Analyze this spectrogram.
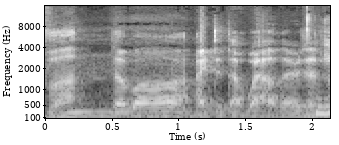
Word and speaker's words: Wunderbar: Just that was when I first realised that Germans pronounce their W's as V's. Wunderbar.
